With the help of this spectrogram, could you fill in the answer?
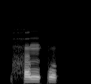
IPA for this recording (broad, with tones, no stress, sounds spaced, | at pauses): h ɐ˧ n p ʊ˨˥ k̚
